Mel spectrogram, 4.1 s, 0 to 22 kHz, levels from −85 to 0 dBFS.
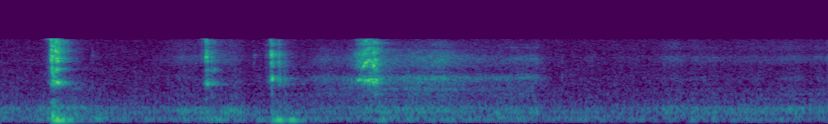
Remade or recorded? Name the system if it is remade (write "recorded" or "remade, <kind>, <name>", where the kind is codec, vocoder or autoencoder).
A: recorded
